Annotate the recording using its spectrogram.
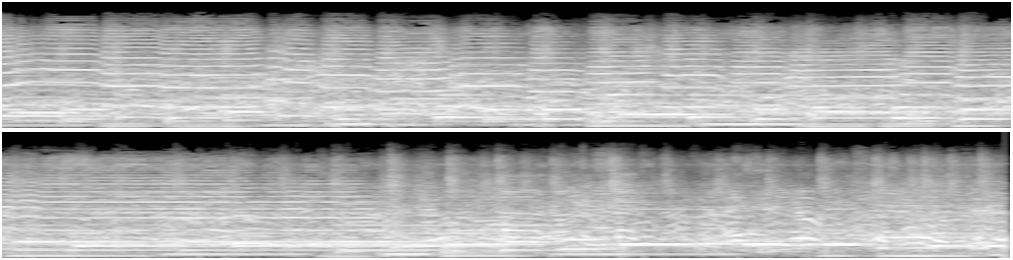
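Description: Live salsa band playing: brass holds melodic lines over a stepping bass line and percussion. Crowd chatter runs underneath and grows more noticeable in the last few seconds.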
